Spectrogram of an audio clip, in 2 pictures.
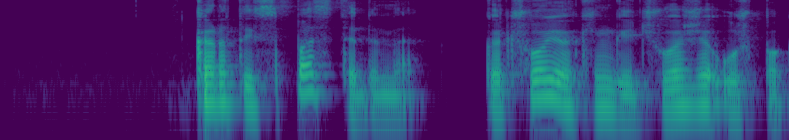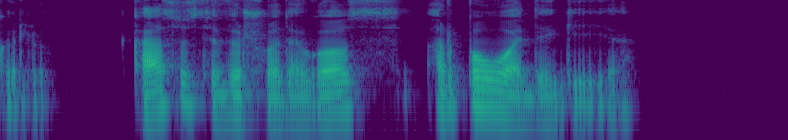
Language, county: Lithuanian, Vilnius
